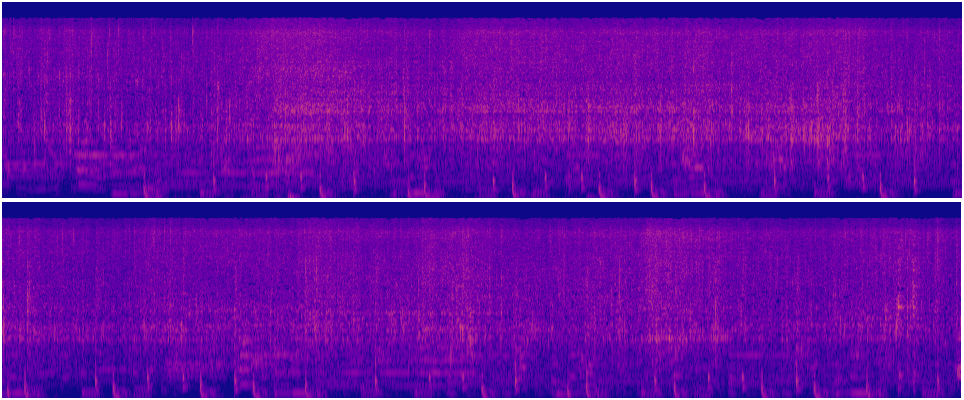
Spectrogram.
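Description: Chicken leg quarters frying in a skillet, a steady sizzling hiss of fat and juices in the hot pan.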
